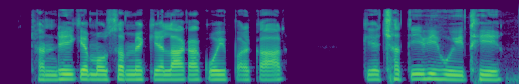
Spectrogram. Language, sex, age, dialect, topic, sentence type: Maithili, male, 18-24, Angika, agriculture, question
